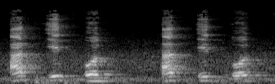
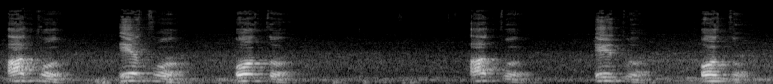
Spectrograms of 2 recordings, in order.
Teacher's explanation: اگر موٹے تو کے ساتھ پڑھیں گے تو ایک قلقلہ بھی کرے گا اور تھوڑی سی موٹی آواز بھی آئے گی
